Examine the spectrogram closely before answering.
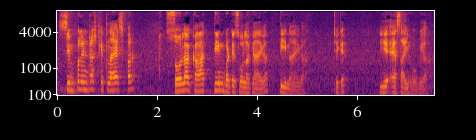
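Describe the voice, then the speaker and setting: A man teaching an exam-prep math lesson, with a slightly raised voice and a sore throat. He walks through each step slowly and answers his own questions. Faint noise hums under the recording. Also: a little high. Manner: repeats key steps, asks and answers his own questions. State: sore throat, clears throat and coughs.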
